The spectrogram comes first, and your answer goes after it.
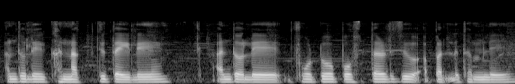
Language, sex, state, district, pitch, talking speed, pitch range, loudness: Wancho, male, Arunachal Pradesh, Longding, 120 Hz, 115 wpm, 115-125 Hz, -15 LUFS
